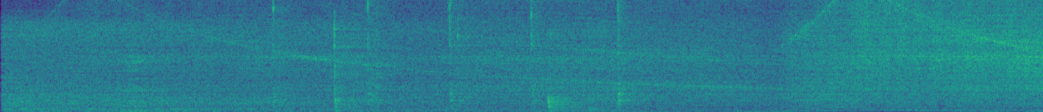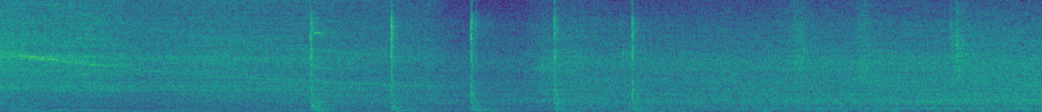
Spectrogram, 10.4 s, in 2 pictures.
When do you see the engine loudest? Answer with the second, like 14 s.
5 s.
